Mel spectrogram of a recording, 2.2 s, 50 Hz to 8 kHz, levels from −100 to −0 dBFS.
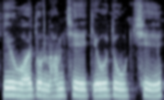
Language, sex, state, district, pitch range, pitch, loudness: Bengali, male, West Bengal, Jalpaiguri, 145-155 Hz, 145 Hz, -18 LUFS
